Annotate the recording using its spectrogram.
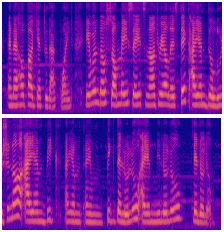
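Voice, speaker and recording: Over noticeable background noise, a woman talks at a fairly quick pace. Her voice is high, with ordinary pitch variation. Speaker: VTuber streamer. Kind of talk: casual chat while gaming stream. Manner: halting, many fillers and repeats.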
